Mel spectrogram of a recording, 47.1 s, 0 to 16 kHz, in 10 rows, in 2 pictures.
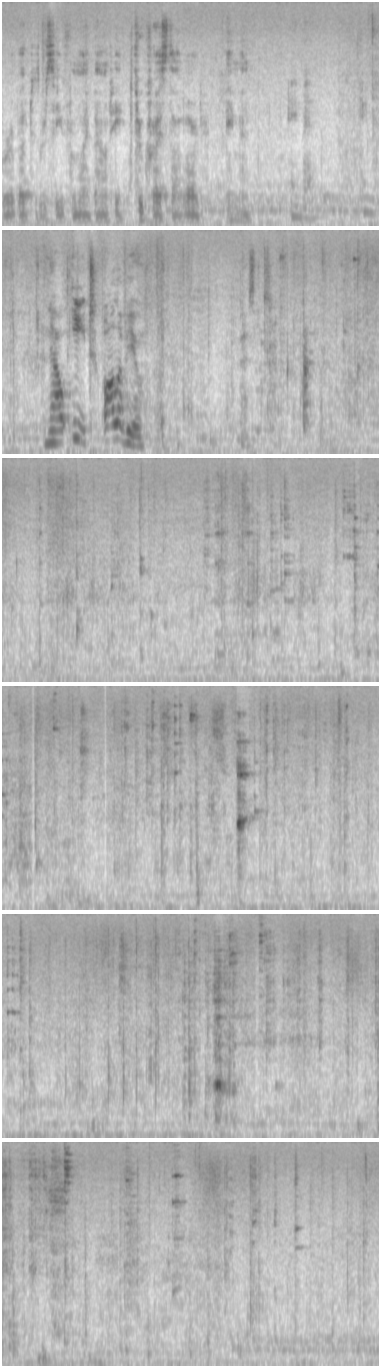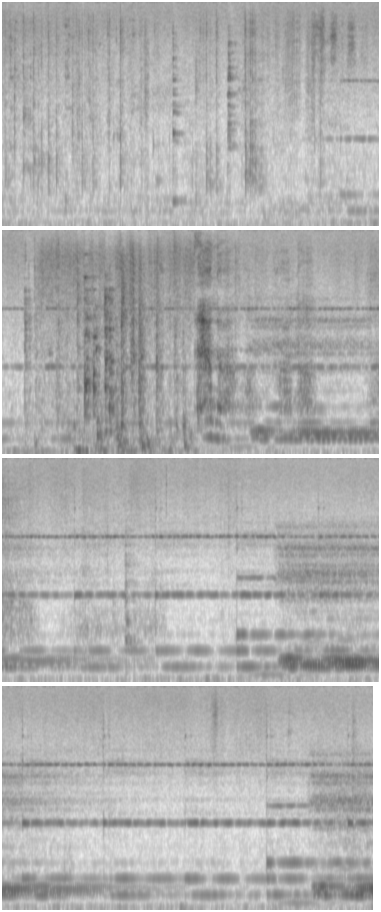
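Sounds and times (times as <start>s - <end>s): cutlery clinking on china: 12.0s - 19.3s.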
